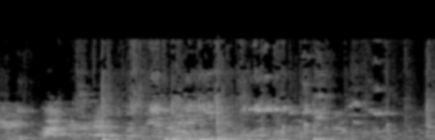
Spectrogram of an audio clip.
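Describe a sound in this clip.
A basketball bounces on the court with heavy thuds.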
